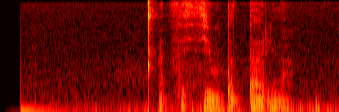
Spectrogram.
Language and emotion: Russian, angry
